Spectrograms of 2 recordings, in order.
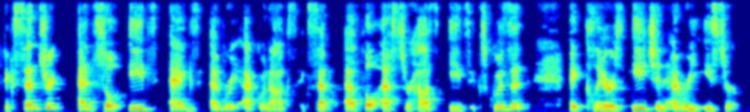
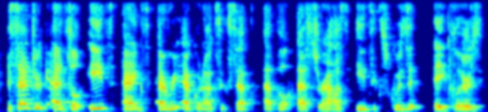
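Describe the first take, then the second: First: It is said at a normal pace. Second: It is said as fast as possible.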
